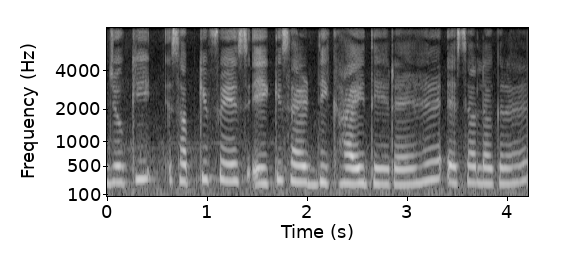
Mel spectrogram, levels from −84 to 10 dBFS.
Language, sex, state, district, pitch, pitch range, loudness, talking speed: Hindi, female, Punjab, Fazilka, 255 Hz, 235-275 Hz, -15 LUFS, 215 wpm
